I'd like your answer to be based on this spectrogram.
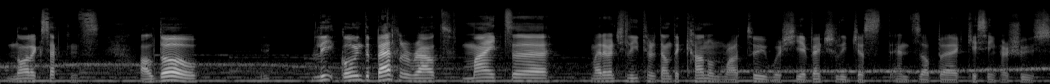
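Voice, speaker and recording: Male streamer, non-native English, casual visual novel commentary, repeats himself and gets excitable, clear music behind. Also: mid-range voice, normal speed. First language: not English. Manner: rambling, repeats and rephrases himself, excitable bursts. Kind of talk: casual let's-play commentary with reading aloud. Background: game music.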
